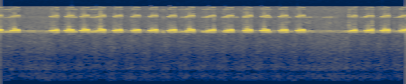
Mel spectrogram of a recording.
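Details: A short burst of shrill, tonal grasshopper chirps from a flowery prairie, evenly spaced at about three per second with a brief pause, set against a soft background hiss.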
